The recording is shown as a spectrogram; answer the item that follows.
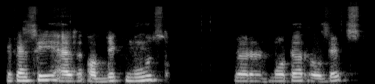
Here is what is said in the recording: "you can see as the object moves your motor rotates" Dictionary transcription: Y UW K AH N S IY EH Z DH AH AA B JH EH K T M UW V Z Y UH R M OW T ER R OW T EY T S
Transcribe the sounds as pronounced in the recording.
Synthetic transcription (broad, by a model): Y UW K AH N S IY EH Z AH AA B JH EH K T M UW Z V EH R M OW T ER R OW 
